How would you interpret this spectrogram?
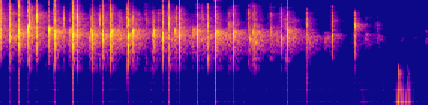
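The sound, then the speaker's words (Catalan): A crowd applauds for the radio programme Ràdio Caliu at the start of its new season, with dense, rapid hand claps that stay loud for about four seconds, then thin out into a few scattered claps before fading. “Un fort aplaudiment per Ràdio Caliu, la teniu divers, sisplau.”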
